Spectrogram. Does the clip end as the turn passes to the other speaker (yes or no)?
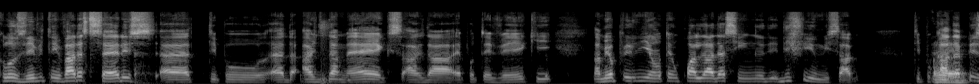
no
